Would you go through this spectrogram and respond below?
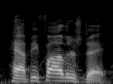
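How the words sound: The stress falls on the word Father's. The holiday itself is what is celebrated. "So the emphasis is on Father's Day"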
